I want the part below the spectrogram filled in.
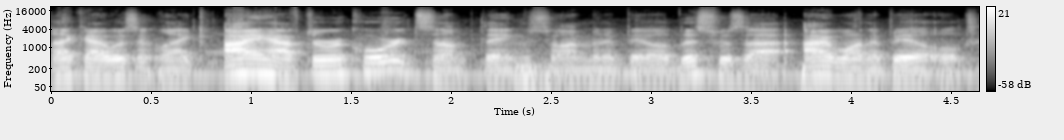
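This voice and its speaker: Noticeable background noise sits under fairly quick speech with ordinary pitch variation. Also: man, fairly low pitch for a man. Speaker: gaming YouTuber. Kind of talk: video game voiceover commentary. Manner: fast; casual, rambling.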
